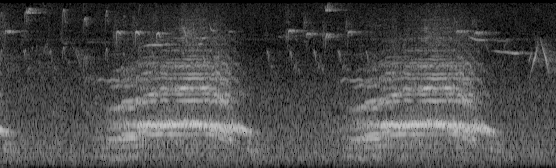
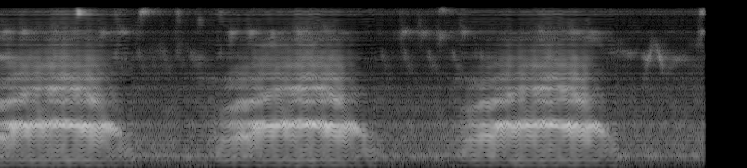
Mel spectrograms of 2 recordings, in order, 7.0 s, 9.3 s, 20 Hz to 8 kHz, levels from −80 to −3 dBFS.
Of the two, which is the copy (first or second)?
second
